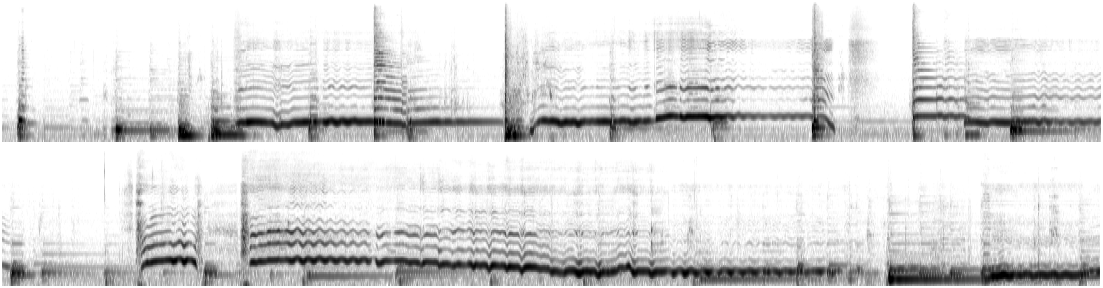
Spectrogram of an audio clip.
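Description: A man's voice singing without words: long held, wavering notes with a wide vibrato and slides in pitch, over sparse plucked guitar notes and chords.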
